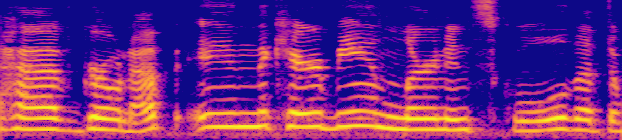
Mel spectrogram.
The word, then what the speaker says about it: Caribbean: grown up in the caribbean learn in school that the word derives from an indigenous tribe called the caribs um and carob is pronounced with the accent on that a like carib um so it's not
